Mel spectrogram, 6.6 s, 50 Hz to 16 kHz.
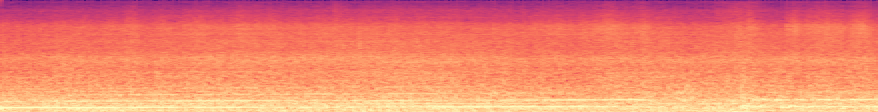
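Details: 2021 Marcopolo Torino S stretched bus on a Mercedes-Benz OF-1721 BlueTec 5 chassis, under way; a steady droning hum with a held tone around 200 Hz over engine and road noise. The differential is growling (differential whine).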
